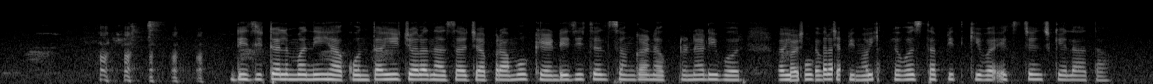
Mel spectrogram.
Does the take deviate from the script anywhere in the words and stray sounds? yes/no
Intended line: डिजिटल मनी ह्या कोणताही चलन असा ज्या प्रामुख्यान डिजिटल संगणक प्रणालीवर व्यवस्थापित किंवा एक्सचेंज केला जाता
yes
